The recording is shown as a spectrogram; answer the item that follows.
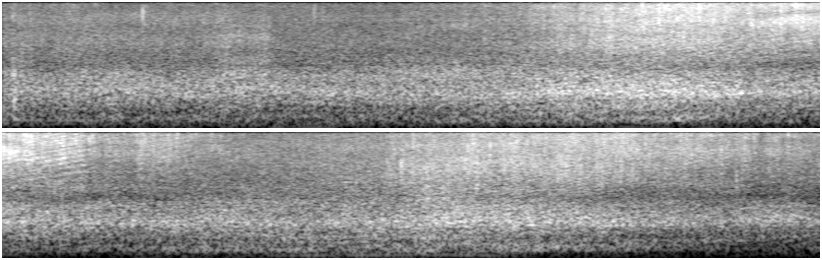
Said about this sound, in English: So right now I'm literally walking in the middle of my village. I'm walking past my hairdressers.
